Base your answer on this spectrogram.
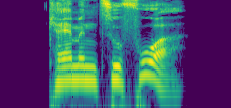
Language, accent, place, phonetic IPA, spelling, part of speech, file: German, Germany, Berlin, [ˌkɛːmən t͡suˈfoːɐ̯], kämen zuvor, verb, De-kämen zuvor.ogg
- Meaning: first/third-person plural subjunctive II of zuvorkommen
